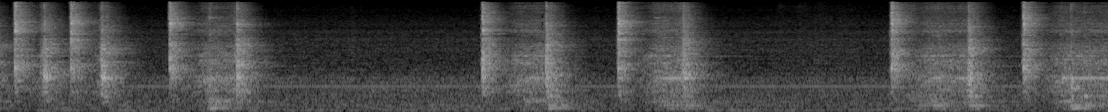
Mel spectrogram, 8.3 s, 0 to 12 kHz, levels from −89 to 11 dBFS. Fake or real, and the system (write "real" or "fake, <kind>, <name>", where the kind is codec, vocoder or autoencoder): real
